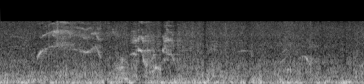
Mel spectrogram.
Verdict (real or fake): real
